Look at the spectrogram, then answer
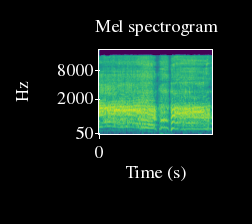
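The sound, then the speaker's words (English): A person growls out a loud, drawn-out roar imitating Maury as a fire-breathing dragon, broken by a quick breath partway through before the throaty bellow resumes. “All of a sudden, Maury is a fire-breathing dragon.”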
